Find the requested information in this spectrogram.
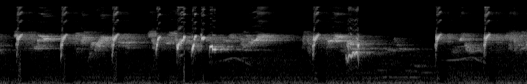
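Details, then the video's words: Red-whiskered bulbul delivering energetic 'mae bot' master song: fluid warbles punctuated by crisp staccato chirps in quick trills, a pause, then renewed phrases; a faint lower sliding whistle from another bird sounds in the background. "นกกรงหัวจุก ร้องมันส์เพลงแม่บทสับกระจาย"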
